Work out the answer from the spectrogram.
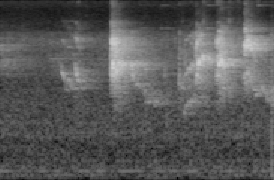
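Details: Pet budgerigars playing on a swing give a rapid string of bright, high chirps and squeaks that grow louder toward the end.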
